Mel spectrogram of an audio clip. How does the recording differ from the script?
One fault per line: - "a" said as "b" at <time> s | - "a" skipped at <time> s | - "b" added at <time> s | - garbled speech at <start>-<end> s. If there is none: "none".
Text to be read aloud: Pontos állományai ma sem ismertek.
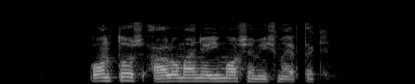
none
